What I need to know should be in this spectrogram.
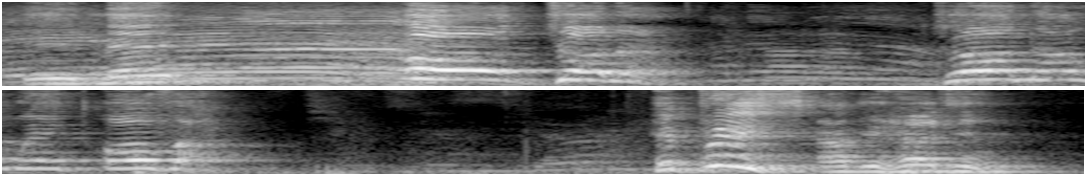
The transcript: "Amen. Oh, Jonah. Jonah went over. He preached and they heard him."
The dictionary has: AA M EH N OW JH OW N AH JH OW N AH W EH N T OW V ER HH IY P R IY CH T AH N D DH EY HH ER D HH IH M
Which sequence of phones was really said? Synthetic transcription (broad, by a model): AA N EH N OW JH OW N AH JH OW N AH W EH N T OW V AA HH IY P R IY S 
